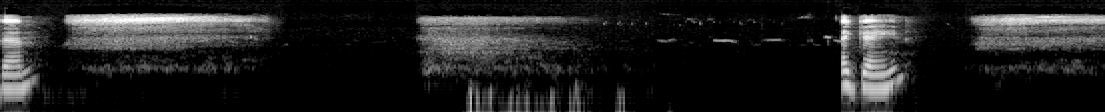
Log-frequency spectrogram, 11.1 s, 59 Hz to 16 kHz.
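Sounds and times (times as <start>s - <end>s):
air puffs popping on microphone: 4.2s - 6.3s
deep breath into microphone: 4.2s - 6.3s, 9.7s - 11.0s.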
